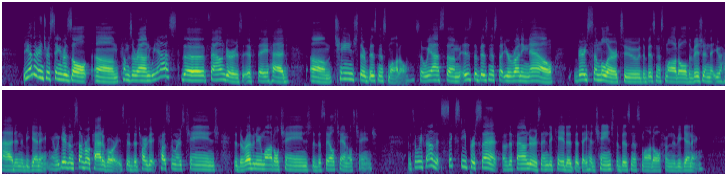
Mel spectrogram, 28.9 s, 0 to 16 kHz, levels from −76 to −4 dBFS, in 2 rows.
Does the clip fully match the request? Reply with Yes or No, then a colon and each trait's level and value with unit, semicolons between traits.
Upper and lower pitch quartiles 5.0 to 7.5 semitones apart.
Yes: average, 5.3 semitones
